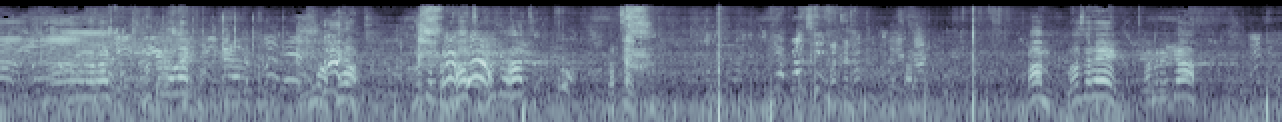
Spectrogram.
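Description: Voices shouting and calling out across a soccer field, with several sharp thuds of a soccer ball being kicked on turf, the loudest just after seven seconds in.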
